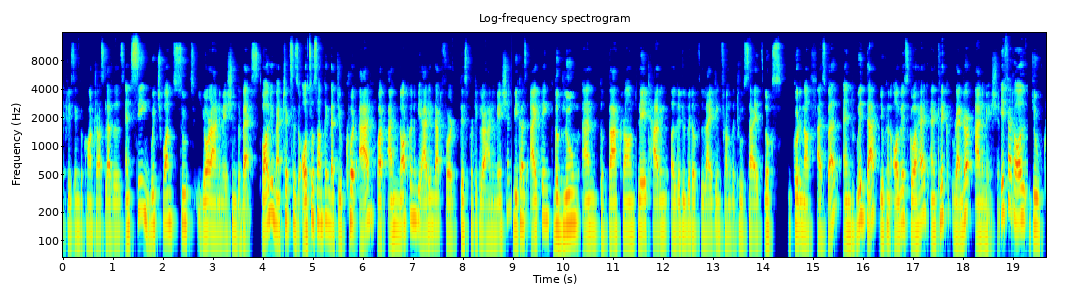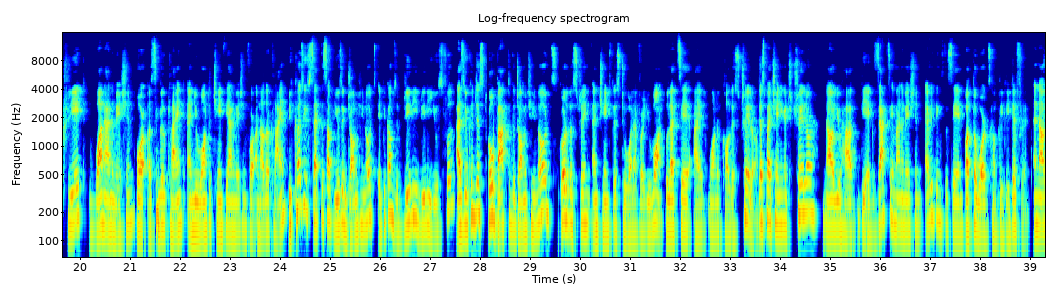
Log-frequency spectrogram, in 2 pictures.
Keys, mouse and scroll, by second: 0.2-1.2 drag, 6.2 space, 6.5 space, 7.9-8.3 drag, 8.4 click, 9.0 click, 9.9 click, 15.5-16.2 scroll down 3, 16.2-17.1 scroll down 1, 17.5-18.7 drag, 19.2 click, 26.0-28.0 drag, 28.3-28.7 scroll down 2, 28.7 middle click, 29.5-30.0 scroll up 1, 30.0 scroll up 3, 30.2-33.5 drag, 37.2 click, 37.6 space.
